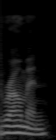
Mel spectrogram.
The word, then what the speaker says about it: Roane: Boerne, Texas is Bernie, Meigs County, Tennessee is Megs, and Roane County, Tennessee is Roman.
